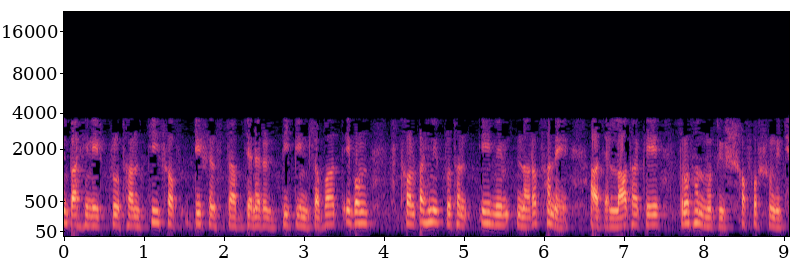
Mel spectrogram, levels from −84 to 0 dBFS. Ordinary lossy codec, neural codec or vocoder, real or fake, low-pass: none; none; real; 3.6 kHz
